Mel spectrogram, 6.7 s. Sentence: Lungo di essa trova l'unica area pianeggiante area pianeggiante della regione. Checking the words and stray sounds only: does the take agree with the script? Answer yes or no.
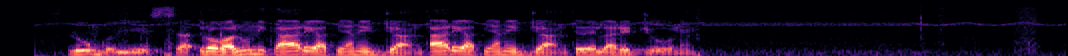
yes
